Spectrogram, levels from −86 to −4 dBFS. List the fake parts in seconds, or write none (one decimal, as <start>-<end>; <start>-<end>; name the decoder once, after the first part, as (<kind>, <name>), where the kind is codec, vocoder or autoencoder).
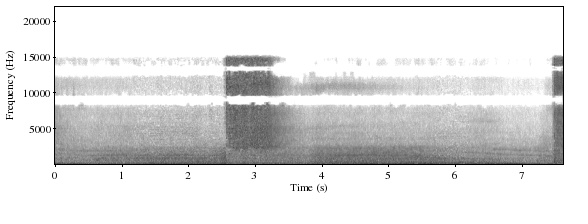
0.0-1.2 (vocoder, Vocos); 3.2-5.7; 6.2-7.6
